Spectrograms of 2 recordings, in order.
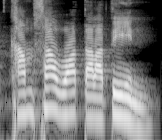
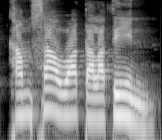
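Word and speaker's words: خمسة وثلاثون: আরবি ক্রমিক সংখ্যা 35 দেখতে এরকম, উচ্চারণ হবে খামসা ওয়া তালাতিন। তাহলে 35 ক্রমিক সংখ্যাটির আরবি উচ্চারণ হবে খামসা ওয়া তালাতিন।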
